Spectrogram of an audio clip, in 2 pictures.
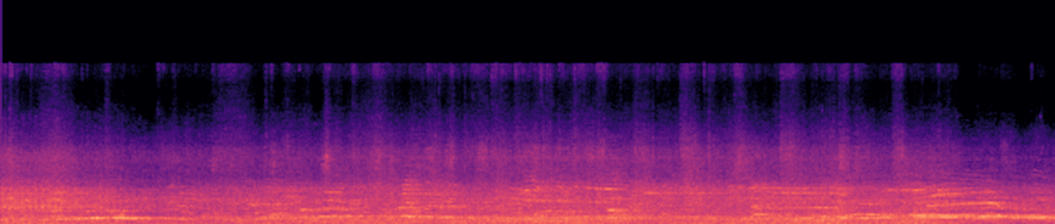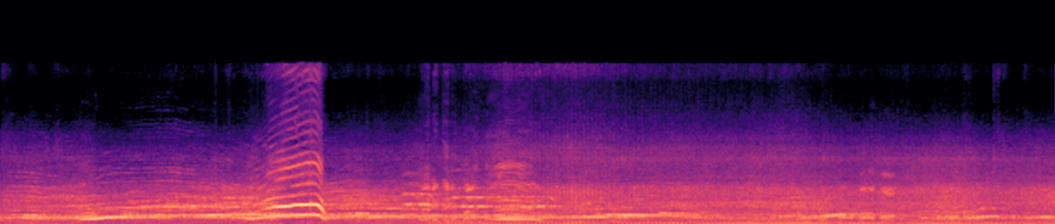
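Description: A large crowd of young men chatters and calls out nearby.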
